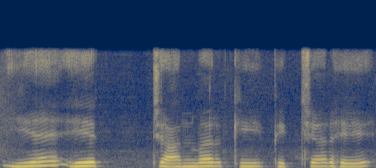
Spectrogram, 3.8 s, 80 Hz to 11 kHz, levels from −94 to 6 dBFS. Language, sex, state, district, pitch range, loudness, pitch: Hindi, female, Madhya Pradesh, Bhopal, 220-240 Hz, -15 LUFS, 230 Hz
